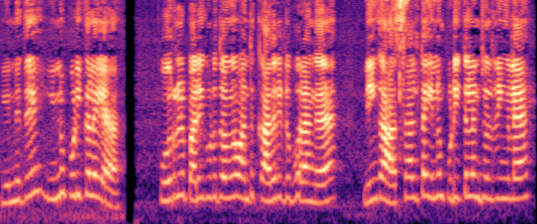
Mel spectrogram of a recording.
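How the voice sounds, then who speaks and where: A man doing an impatient, fast-talking police inspector. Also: very high-pitched, steady tone, bright, forceful tone. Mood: annoyed scolding. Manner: brisk, scolding. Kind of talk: cartoon voice acting.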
